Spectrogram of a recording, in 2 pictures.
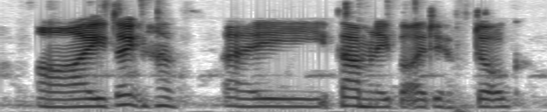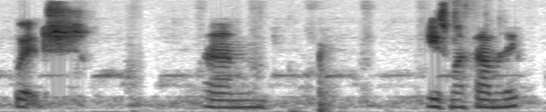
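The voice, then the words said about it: British accent. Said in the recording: “I live in the UK, as you can tell by my accent.”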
